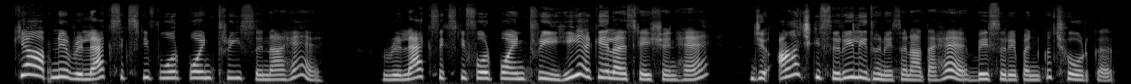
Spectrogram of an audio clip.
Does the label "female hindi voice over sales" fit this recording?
Yes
